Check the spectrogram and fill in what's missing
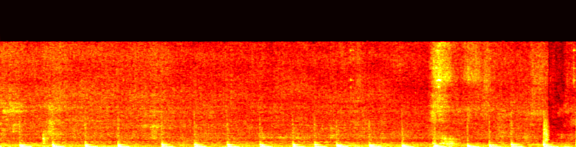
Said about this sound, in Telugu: ఇంకా కొంచెం కారం వేసేసి కొంచెం అటు ఇటు తిప్పేసి దింపడమే.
